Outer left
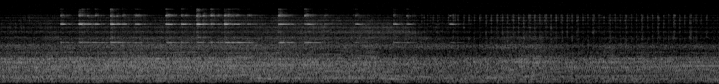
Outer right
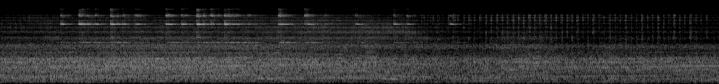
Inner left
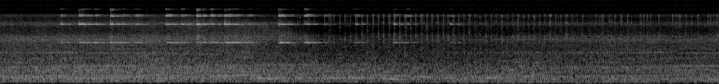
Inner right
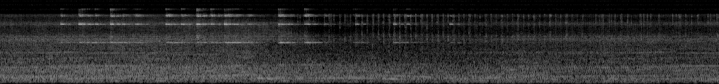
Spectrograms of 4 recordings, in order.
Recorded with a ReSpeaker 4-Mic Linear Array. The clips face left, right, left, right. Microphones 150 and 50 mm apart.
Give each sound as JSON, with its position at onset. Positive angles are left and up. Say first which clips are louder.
{"t": 0.6, "sound": "a bell", "louder": "even, inner left 1 dB", "side_deg": 15, "distance_m": 5.5}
